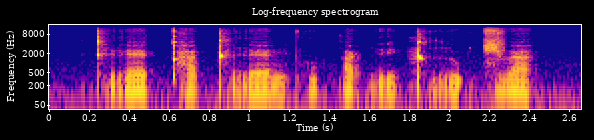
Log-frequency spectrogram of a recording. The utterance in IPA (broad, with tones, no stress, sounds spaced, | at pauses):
kʰ r ɛː˥˩ k̚ pʰ a˨˩ t̚ kʰ r ɛː˨˩ ŋ pʰ u˥˩ k̚ ʔ a˨˩ k̚ r i˨˩ t̚ kʰ r u˨˩ ʔ t͡ɕ ɯ˥˩ a̯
